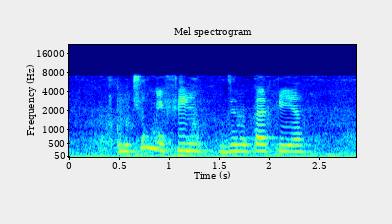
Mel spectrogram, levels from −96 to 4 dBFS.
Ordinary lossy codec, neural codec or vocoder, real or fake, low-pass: Opus, 24 kbps; codec, 44.1 kHz, 3.4 kbps, Pupu-Codec; fake; 7.2 kHz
